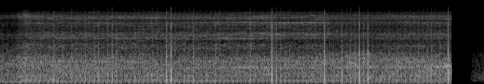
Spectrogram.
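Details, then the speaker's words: Yamaha Mio M3 scooter that previously idled poorly with very rough engine sound, after repair and reassembly; steady even single-cylinder drone, no knocking or rattle, a few handling clicks; normal running. "semoga terulang sangat pun langsung normal gokil jadi kasus menterinya sudah terselesaikan bos"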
